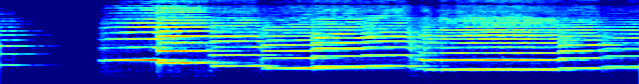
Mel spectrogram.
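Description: Violin played alone with the bow: a note dies away, and after about half a second of silence a new phrase begins, moving note by note before settling on a longer held note.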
